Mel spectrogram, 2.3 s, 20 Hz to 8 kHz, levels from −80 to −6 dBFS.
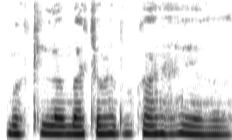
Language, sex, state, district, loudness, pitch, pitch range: Hindi, male, Chhattisgarh, Korba, -19 LUFS, 170 Hz, 165-175 Hz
